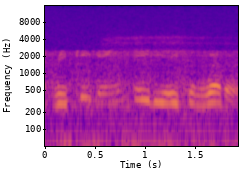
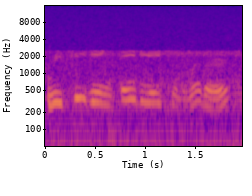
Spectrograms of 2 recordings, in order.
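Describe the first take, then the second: No difference in how they are said.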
